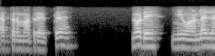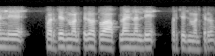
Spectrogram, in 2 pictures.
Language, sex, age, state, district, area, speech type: Kannada, male, 30-45, Karnataka, Gadag, rural, conversation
